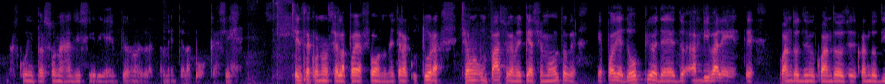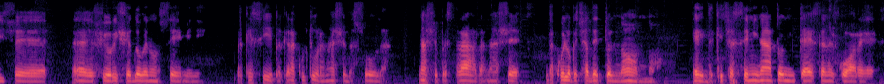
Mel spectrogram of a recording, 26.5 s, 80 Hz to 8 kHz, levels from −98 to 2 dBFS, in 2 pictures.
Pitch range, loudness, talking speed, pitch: 95-105 Hz, -38 LUFS, 160 wpm, 100 Hz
